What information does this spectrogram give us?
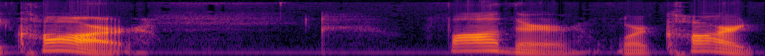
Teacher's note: in american english however r is pronounced in final and pre-consonantal position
